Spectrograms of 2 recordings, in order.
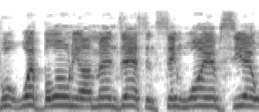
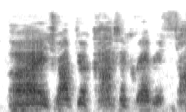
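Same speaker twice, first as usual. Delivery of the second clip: put-on drill sergeant voice; 4 semitones higher than usual. Doing a drill sergeant bit when asked about a vote: Gunnery Sergeant Highway voice. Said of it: "should I sound like Sergeant Gunnery Highway".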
